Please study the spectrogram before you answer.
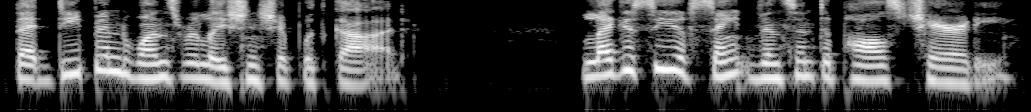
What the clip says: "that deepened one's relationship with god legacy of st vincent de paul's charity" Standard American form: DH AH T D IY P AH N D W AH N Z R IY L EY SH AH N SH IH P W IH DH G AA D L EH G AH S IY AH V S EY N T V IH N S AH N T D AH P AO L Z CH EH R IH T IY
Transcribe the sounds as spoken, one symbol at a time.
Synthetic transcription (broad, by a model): DH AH T D IY P AH N D W AH N Z R IY L EY SH AH N SH IH P W IH DH G AA D L EH G AH S IY AH V S EY N T V IH N S AH N T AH P AO L Z CH EH R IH T IY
